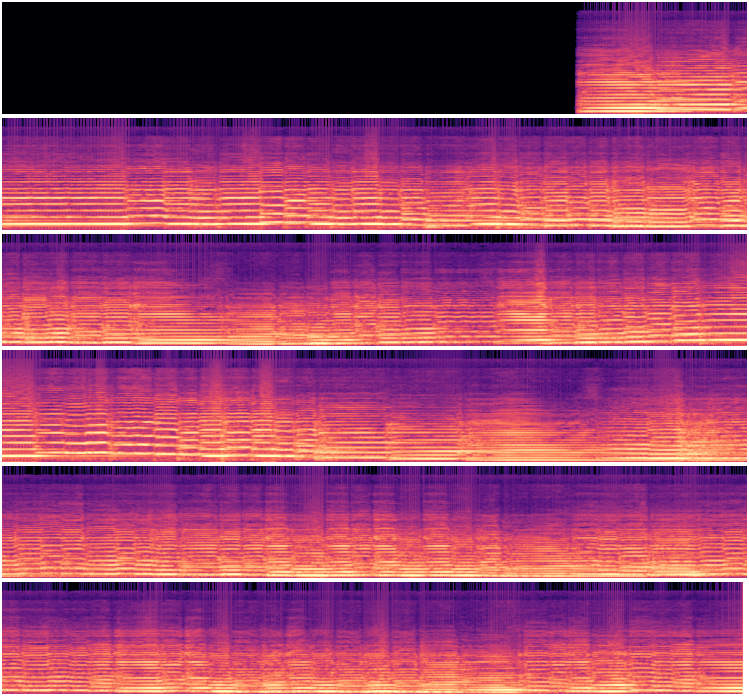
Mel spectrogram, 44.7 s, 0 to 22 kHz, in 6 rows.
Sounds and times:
Cello: 5.8 - 44.6
Double bass: 5.8 - 44.6.

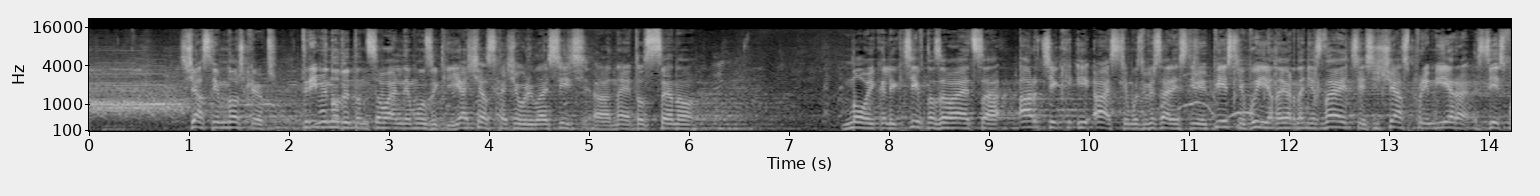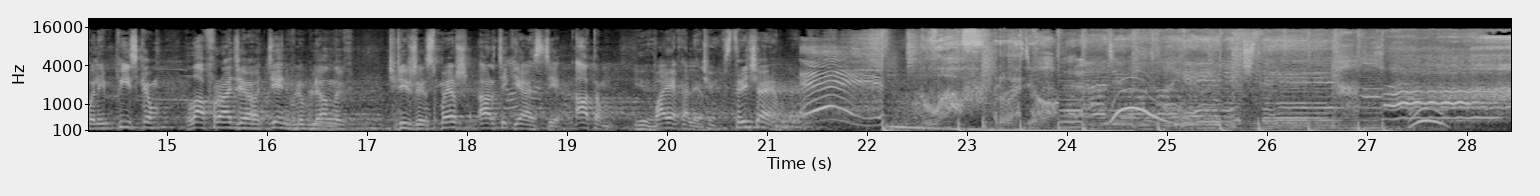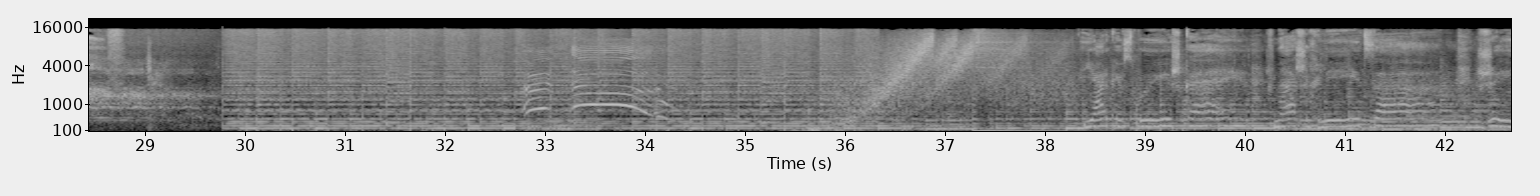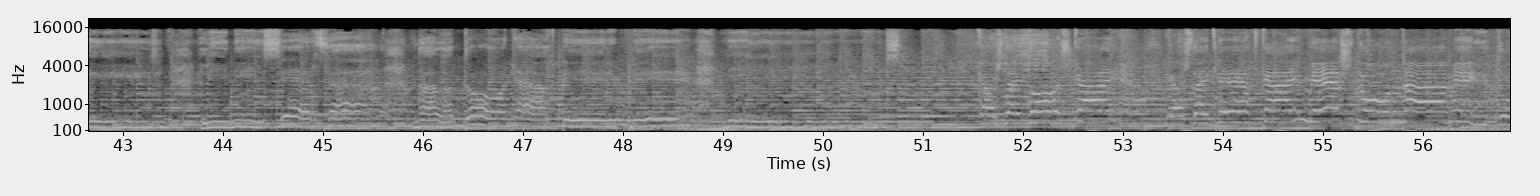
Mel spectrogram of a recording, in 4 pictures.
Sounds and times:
Music: 21.7 - 56.8.

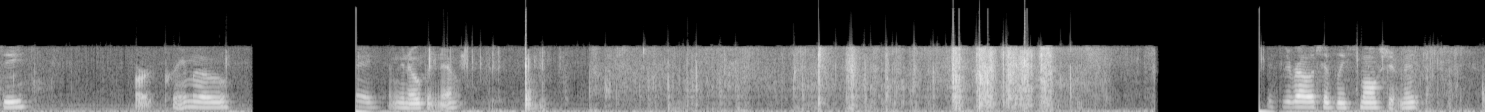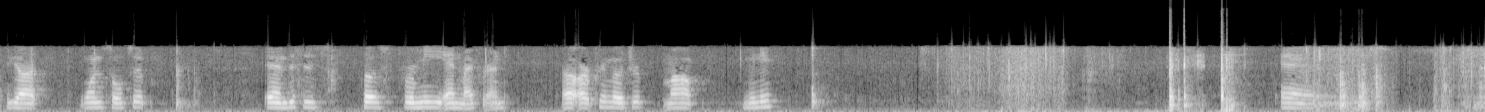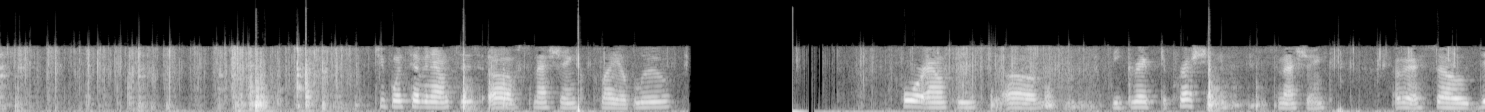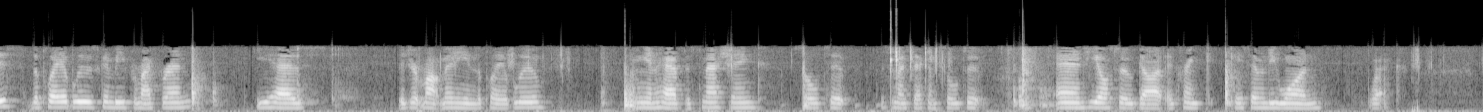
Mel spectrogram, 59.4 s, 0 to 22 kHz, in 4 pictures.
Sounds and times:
Speech: 0.0 - 0.4, 1.4 - 2.4, 3.6 - 4.7, 12.7 - 14.3, 14.9 - 16.4, 17.5 - 22.7, 27.6 - 28.7, 33.5 - 36.5, 38.7 - 46.5, 47.1 - 47.8, 48.6 - 50.1, 50.9 - 54.4, 55.1 - 58.6.

